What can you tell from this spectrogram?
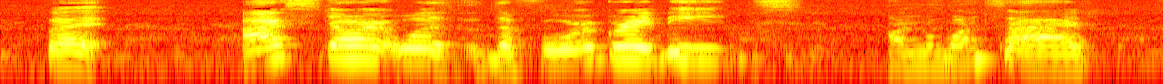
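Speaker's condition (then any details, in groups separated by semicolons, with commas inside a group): Cerebral palsy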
